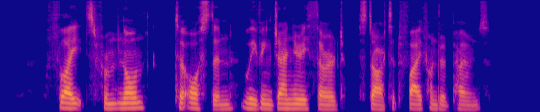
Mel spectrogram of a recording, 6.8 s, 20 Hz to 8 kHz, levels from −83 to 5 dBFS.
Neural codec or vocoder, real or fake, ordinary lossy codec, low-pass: codec, 16 kHz, 4 kbps, FreqCodec, larger model; fake; none; none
